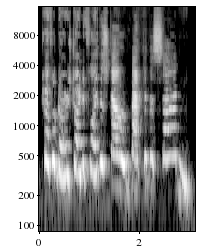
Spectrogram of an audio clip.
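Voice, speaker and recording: An adult reader voicing a small, sad baby creature in a storybook, speaking softly and tearfully. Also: very high voice, normal speed, vocal fry, pitched above the performer's own voice, heavily acted. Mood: alarmed. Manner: soft, tearful, pleading.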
